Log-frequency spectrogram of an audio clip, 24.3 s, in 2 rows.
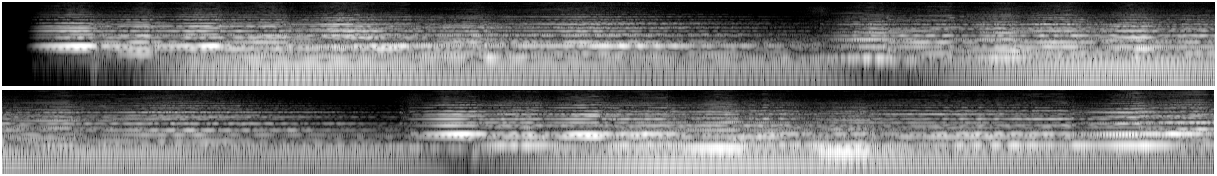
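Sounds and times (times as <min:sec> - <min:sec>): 
night exploration strings: 0:00.3 - 0:24.2.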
